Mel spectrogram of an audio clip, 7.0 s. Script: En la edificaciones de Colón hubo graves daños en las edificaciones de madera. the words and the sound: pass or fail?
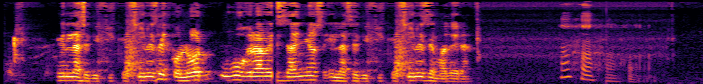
fail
